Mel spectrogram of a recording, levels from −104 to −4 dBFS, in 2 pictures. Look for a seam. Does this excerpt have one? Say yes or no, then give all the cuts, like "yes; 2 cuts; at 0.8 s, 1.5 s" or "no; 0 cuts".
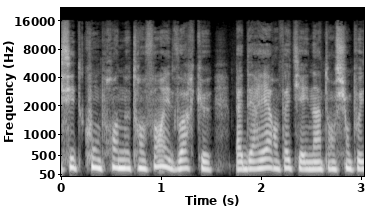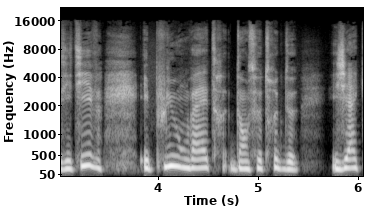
no; 0 cuts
